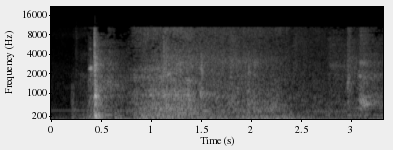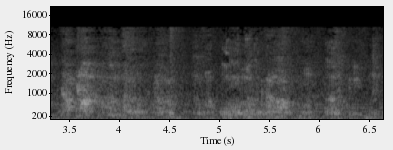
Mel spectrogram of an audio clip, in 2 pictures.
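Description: A pig farm where Badoley raises 5,000 pigs, with a sharp squeal near the start followed by a continuous jumble of grunts and squeals from many pigs, steady throughout, with no one talking.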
